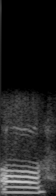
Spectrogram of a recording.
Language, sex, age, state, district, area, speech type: Assamese, female, 18-30, Assam, Sivasagar, rural, conversation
